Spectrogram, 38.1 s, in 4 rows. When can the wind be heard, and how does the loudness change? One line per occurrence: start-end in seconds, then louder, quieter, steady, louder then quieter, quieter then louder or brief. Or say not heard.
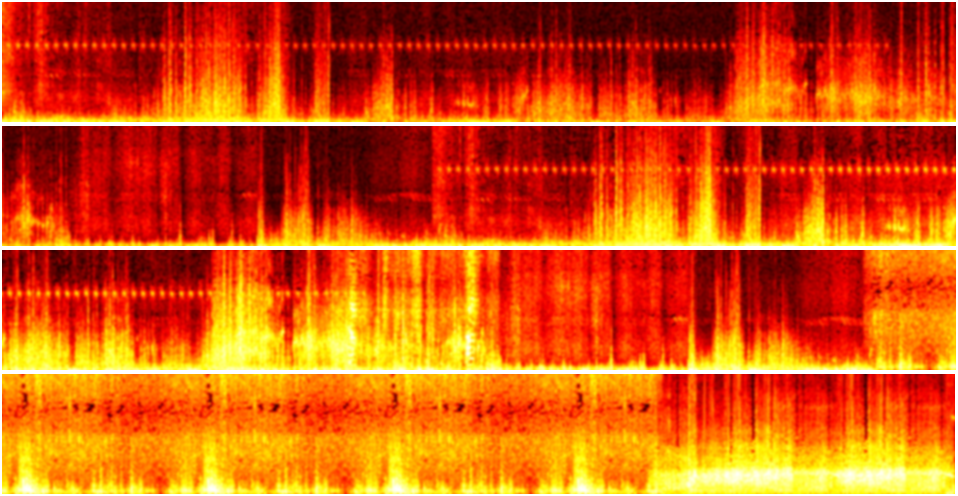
0.0-38.1 louder.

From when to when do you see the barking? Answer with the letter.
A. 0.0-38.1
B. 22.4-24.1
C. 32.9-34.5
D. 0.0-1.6
B.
